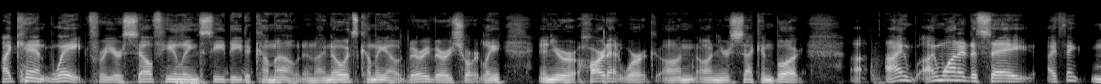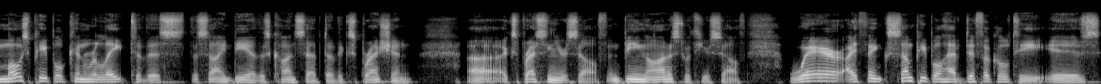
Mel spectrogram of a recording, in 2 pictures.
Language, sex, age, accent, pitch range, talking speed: English, male, 50-69, American, 100-120 Hz, 175 wpm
